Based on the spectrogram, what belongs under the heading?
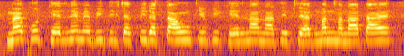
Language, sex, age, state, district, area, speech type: Urdu, male, 18-30, Uttar Pradesh, Azamgarh, rural, spontaneous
